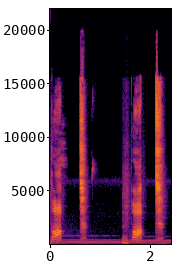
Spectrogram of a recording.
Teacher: notice the ed is pronounced as a T sound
